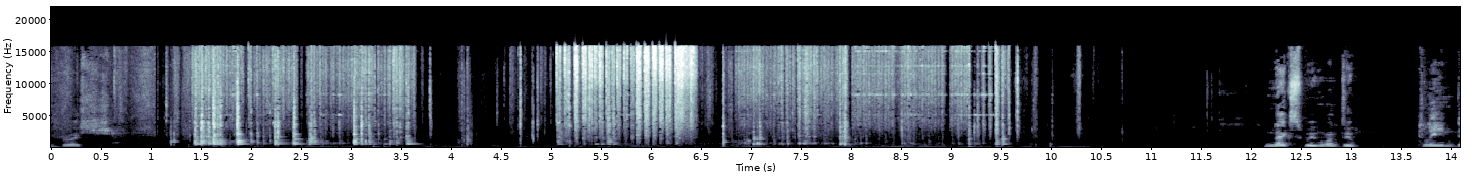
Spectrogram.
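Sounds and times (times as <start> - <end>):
brush scrubbing metal: 0.8 - 3.8, 5.0 - 9.8.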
